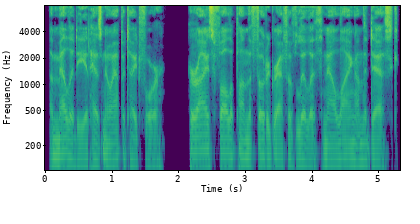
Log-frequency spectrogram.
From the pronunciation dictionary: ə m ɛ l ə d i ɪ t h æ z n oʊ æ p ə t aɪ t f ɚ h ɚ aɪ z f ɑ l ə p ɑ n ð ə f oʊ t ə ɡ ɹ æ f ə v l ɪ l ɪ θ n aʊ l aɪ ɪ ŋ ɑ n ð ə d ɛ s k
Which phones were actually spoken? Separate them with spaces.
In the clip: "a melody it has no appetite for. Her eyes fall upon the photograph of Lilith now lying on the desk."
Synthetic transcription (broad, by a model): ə m ɛ l ə d i ɪ t h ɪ z n oʊ æ p ə t aɪ t f ɚ h ɚ aɪ z f ɑ l ə p ɑ n ð ə f oʊ t ə ɡ ɹ æ f ə v l ɪ l ɪ θ n aʊ l aɪ ɪ ŋ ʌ n ð ə d ɛ s k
